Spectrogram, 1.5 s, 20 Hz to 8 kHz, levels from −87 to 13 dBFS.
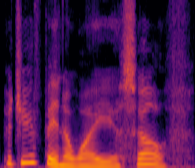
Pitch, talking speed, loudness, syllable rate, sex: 215 Hz, 205 wpm, -17 LUFS, 5.8 syllables/s, female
